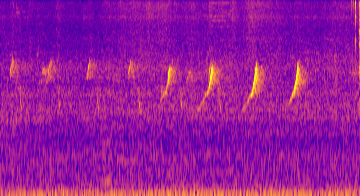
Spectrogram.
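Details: House sparrow; fighting calls; sparrows quarrelling and fighting among themselves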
